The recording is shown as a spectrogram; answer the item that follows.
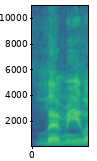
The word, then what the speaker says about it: Lemme: I don't know how to pronounce it, but it's Lemmy, like L-E-M-M-E.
